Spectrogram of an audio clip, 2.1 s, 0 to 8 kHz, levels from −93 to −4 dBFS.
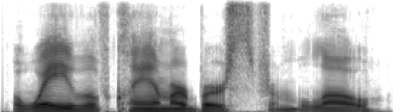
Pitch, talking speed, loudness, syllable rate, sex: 140 Hz, 205 wpm, -17 LUFS, 5.0 syllables/s, female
